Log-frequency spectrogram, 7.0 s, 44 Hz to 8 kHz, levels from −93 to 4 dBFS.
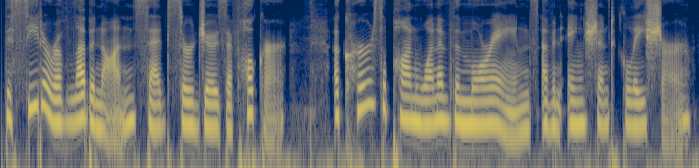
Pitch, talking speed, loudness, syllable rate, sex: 180 Hz, 155 wpm, -20 LUFS, 4.7 syllables/s, female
